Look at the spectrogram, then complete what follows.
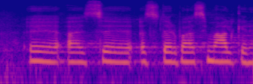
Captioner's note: speaking kurdish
